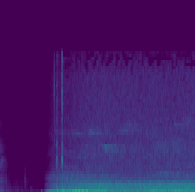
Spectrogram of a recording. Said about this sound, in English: Lion. Yeah, it's definitely a lion. It is a lion.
